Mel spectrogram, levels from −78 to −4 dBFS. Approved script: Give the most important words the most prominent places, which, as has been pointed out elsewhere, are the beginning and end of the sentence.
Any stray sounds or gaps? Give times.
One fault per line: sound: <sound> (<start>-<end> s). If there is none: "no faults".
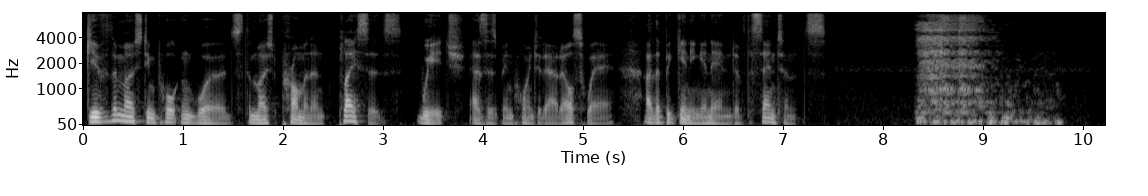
sound: sigh (8.3-9.9 s)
